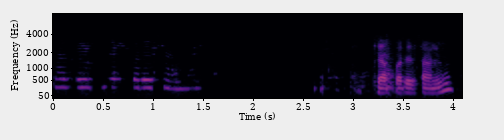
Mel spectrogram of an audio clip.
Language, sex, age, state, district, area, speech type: Hindi, male, 30-45, Rajasthan, Karauli, rural, conversation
